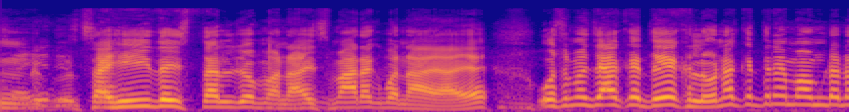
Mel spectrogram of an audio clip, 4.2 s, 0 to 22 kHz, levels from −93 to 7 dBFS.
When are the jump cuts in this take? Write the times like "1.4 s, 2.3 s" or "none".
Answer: none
